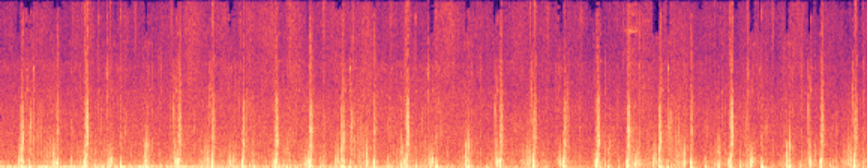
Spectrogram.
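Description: Footsteps crunch quickly over loose gravel.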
